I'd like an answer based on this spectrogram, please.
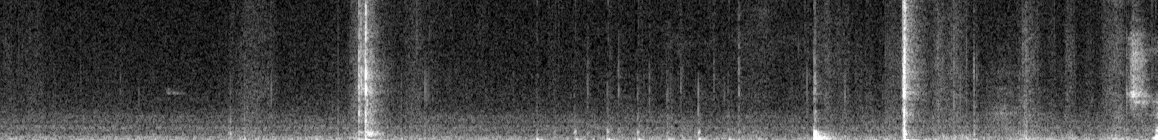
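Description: Near silence broken by a few light taps of a clear acrylic stamp block being set down on cardstock: one about two seconds in, then two more close together near four seconds in.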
